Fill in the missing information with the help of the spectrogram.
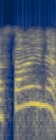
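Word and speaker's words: sine: 자, 그래서 우리가 이제 요 기호는 sign이라고 읽고요.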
